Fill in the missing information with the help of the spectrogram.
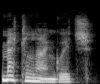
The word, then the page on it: metalanguage: British English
